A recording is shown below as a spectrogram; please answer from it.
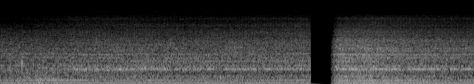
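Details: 2011 Nissan Altima 2.5 SL after downstream catalytic converter with flex pipe replaced for code P2423, new gaskets, heard from under the car: steady even idle, smooth low drone, no ticking, rattling or exhaust puffing; normal idle.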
